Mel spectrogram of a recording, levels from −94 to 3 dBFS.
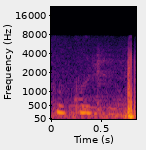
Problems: low volume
